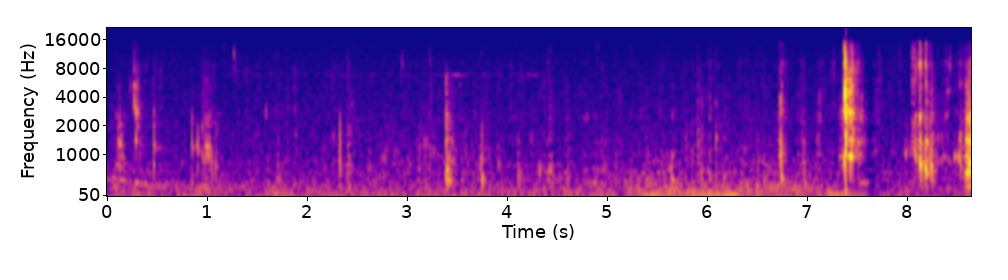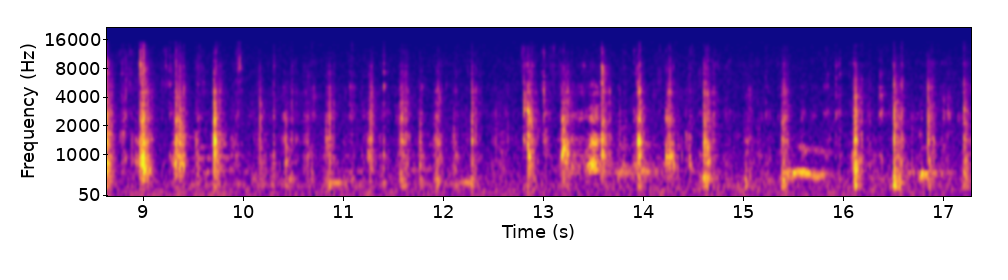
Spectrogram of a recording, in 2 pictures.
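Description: Close-miked mouth sounds of a person eating with their hand: scattered small clicks and smacks, then a loud bite about seven seconds in, followed by steady crunchy chewing.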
